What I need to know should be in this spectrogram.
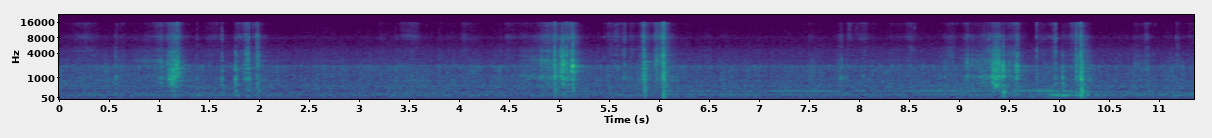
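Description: Playing cards riffle and slap softly as they are shuffled.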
